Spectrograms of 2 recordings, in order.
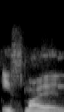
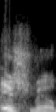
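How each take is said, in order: First: The name is said with an 's' sound. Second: The name is said with an 'sh' sound. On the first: The speaker calls it right. "is how you pronounce it in Spanish" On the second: The speaker calls it wrong. "not Ishmael"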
